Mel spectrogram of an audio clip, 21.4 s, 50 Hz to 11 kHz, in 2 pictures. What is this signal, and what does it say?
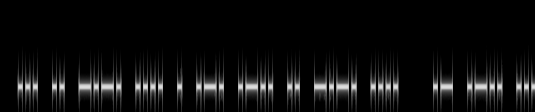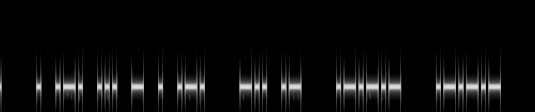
Morse code, heard as a keyed tone, about 16 wpm, 800 Hz. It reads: SICHERLICH ALS ERSTER DA . .
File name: Morsekurs / Witze / Witz 24. Februar 2026 70 F80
